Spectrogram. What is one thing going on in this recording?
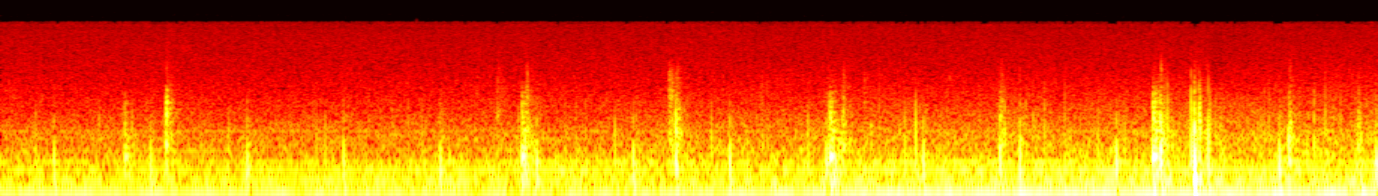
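Footsteps knock on a hard floor.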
